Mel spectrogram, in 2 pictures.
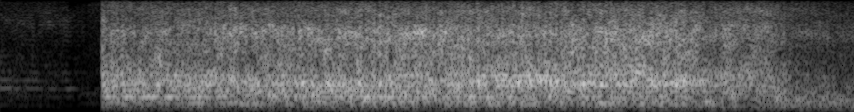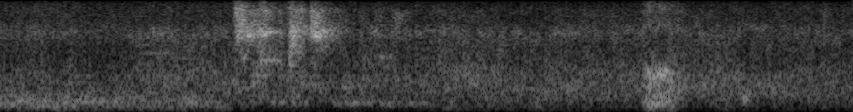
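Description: A washing machine running: a loud, steady churning whir starts abruptly, then settles into a softer continuous hum, with a couple of brief clunks near the end.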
